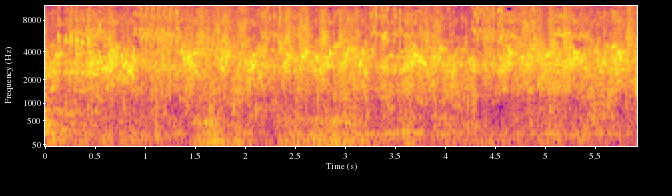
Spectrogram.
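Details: As their mother feeds them, six captive budgerigar chicks keep up a loud, busy high-pitched squeaking, rapid and overlapping from start to end.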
